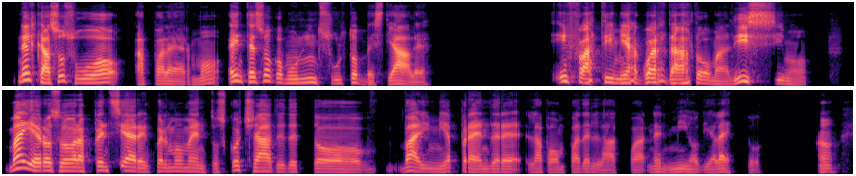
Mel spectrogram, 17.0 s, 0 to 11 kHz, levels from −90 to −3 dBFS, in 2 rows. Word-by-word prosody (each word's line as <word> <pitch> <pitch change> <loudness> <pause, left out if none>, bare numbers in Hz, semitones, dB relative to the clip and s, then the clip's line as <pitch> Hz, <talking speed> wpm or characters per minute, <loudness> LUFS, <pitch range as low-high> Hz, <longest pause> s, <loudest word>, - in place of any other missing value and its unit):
nel 255 +2 +6
caso 145 +9 +5
suo 150 -4 -1
a 110 - -4
Palermo, 105 -2 -7
è - - +4
inteso 205 0 +2
come 155 -5 -6
un 145 +2 -6
insulto 155 -2 -6
bestiale. 95 -1 -1 1.3
Infatti 170 -4 +3
mi 145 -1 +1
ha 145 - +5
guardato 145 -5 +3
malissimo, 105 - +1 0.5
ma - - +8
io - - +4
ero 155 +1 +3
sovrappensiero 150 0 +1
in 125 -2 -4
quel 140 -1 -5
momento 130 -5 -6
scocciato 135 -5 -1
e - - -9
ho - - -10
detto: 110 -4 -8 0.2
"Vammi 125 -6 0
a 140 - -5
prendere 110 -4 -3
la 105 +2 -9
pompa 100 0 -11
dell'acqua". 95 -2 -11
Nel 110 -1 -12
mio 105 +1 -12
dialetto, 100 0 -10 0.5
no, 120 +1 -8
125 Hz, 130 wpm, -23 LUFS, 110-150 Hz, 1.3 s, ma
